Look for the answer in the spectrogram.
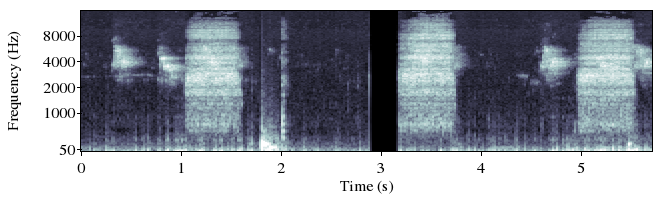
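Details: Barn owl at a webcam nest in Cabañeros National Park, Spain, during the 2023 breeding season while rearing young. Three coarse hisses, each led by short high chirps, with a sharp knock or bump midway through.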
